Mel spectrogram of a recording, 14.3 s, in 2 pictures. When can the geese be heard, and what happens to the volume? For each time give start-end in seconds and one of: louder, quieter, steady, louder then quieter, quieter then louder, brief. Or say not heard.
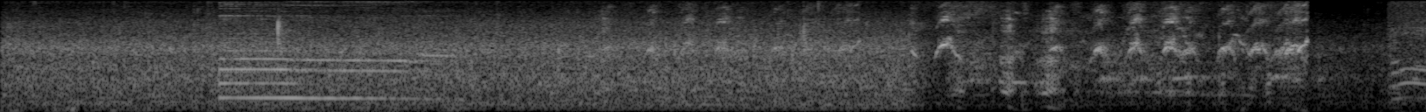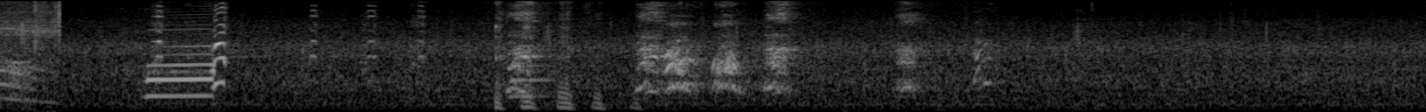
2.8-9.9 louder then quieter.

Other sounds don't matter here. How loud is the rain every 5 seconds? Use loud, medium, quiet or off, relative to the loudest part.
loud, quiet, quiet.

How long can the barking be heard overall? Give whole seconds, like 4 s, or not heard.
6 s.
